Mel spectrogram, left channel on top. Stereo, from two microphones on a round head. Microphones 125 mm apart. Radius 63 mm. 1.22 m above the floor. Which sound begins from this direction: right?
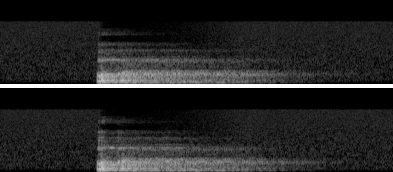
Laughter, at 1.0 s.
